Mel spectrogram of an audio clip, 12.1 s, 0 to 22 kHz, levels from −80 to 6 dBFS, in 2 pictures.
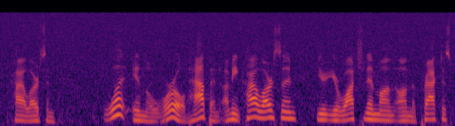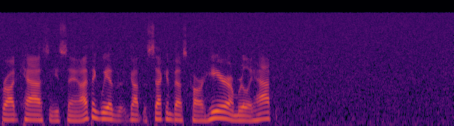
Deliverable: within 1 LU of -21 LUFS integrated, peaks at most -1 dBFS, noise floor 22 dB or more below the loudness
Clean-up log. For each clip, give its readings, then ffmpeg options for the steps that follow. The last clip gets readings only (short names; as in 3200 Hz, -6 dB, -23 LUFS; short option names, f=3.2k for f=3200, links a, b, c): noise floor -43 dBFS; noise floor target -52 dBFS; loudness -30.0 LUFS; peak -11.0 dBFS; loudness target -21.0 LUFS
-> -af "afftdn=nr=9:nf=-43"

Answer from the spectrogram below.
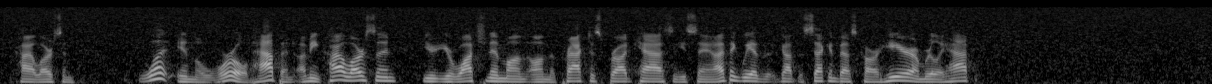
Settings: noise floor -49 dBFS; noise floor target -51 dBFS
-> -af "afftdn=nr=6:nf=-49"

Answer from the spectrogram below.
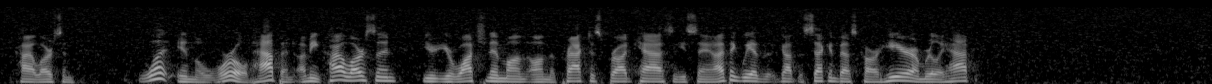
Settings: noise floor -54 dBFS; loudness -29.0 LUFS; peak -11.0 dBFS; loudness target -21.0 LUFS
-> -af "volume=8dB"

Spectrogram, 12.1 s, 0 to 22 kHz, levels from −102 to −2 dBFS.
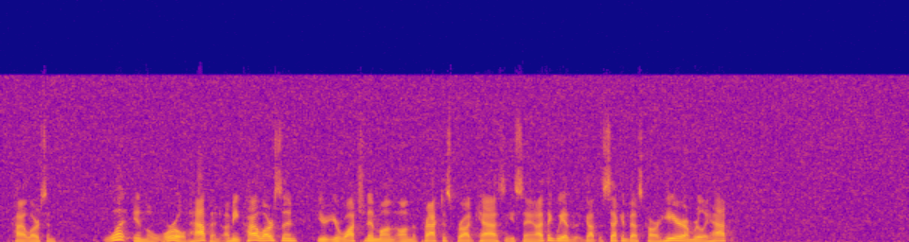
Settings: loudness -21.0 LUFS; peak -3.0 dBFS; noise floor -46 dBFS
